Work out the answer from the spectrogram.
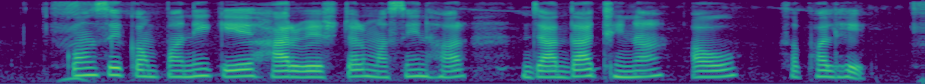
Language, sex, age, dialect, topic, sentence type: Chhattisgarhi, female, 25-30, Eastern, agriculture, question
